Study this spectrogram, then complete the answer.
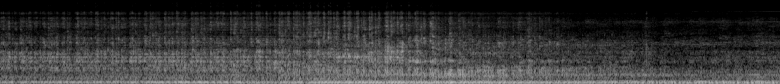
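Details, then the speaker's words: Boat engine hotwired and choked, after fixing poor running: deep steady drone holding even speed, RPM gauge no longer dipping, no surging; normal running. "And that RPM gauge is not dipping around like it was before. Dude, this sounds a lot better."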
